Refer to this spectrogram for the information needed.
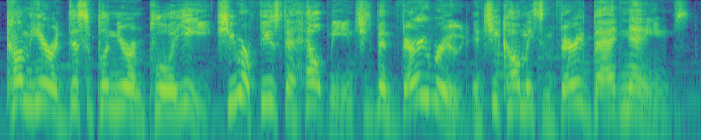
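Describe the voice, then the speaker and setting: Male narrator as entitled older woman customer, shrill, high-pitched, indignant, storytime figure, music behind. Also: very animated, moderate pace, a bit bright. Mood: indignant, demanding. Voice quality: shrill, screechy. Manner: indignant, demanding.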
